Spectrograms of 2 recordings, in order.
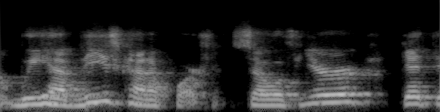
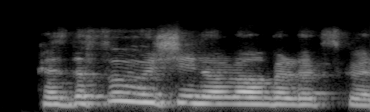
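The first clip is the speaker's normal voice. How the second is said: clumsy, badly faked put-on French accent; 3 dB louder than usual. Quoting a french diner on why they stop eating: bad french accent. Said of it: "if I had a French accent".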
